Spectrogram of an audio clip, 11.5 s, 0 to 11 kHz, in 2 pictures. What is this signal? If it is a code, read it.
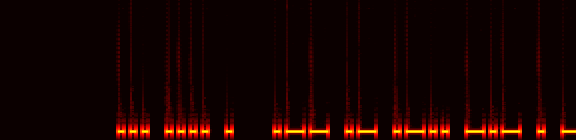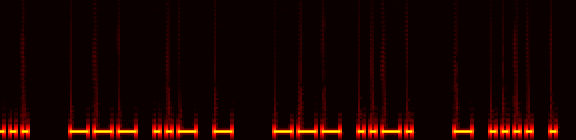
Morse code, heard as a keyed tone, about 21 wpm, 700 Hz. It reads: SHE WALKED OUT OF THE
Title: Sentences with 3-Word Phrases - 20wpm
